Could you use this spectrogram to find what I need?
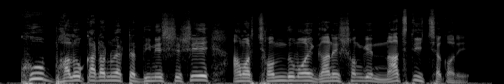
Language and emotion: Bengali, happy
